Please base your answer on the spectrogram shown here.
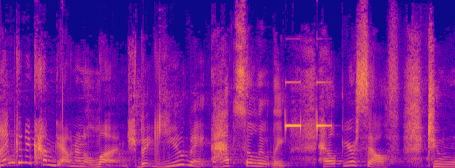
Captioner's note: timer beeps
